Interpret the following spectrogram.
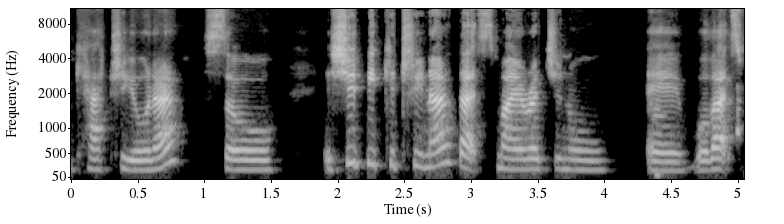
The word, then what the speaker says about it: Catriona: and I am Catriona so it should be Katrina that's my original well that's what I should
